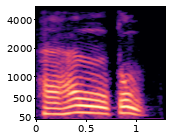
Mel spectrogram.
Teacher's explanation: يعني كأن ورش عمل حاجتين، شال الألف اللي بعد الهاء ومسك الهمزة دي سهلها، يبقى شال الألف اللي بعد الهاء وسهل الهمزة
